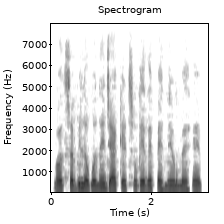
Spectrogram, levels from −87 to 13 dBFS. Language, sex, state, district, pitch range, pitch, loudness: Hindi, female, Maharashtra, Aurangabad, 185-200 Hz, 190 Hz, -16 LUFS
